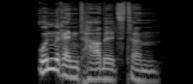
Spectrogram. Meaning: strong dative masculine/neuter singular superlative degree of unrentabel
- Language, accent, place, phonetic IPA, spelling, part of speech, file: German, Germany, Berlin, [ˈʊnʁɛnˌtaːbl̩stəm], unrentabelstem, adjective, De-unrentabelstem.ogg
